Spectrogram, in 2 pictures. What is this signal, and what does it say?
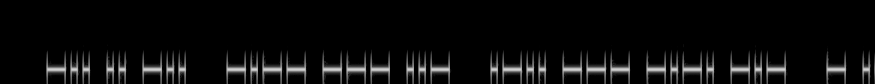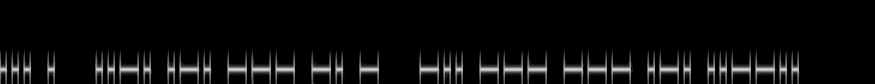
Morse code, heard as a keyed tone, about 20 wpm, 700 Hz. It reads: DID YOU LOCK THE FRONT DOOR?
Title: Sentences from Top 1300 Words 20wpm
